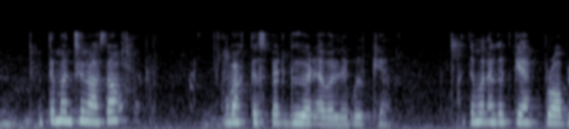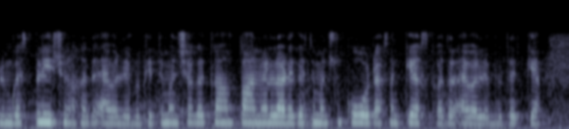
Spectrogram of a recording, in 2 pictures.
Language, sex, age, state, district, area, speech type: Kashmiri, female, 30-45, Jammu and Kashmir, Anantnag, rural, spontaneous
